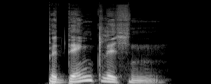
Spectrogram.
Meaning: inflection of bedenklich: 1. strong genitive masculine/neuter singular 2. weak/mixed genitive/dative all-gender singular 3. strong/weak/mixed accusative masculine singular 4. strong dative plural
- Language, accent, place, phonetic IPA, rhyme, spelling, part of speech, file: German, Germany, Berlin, [bəˈdɛŋklɪçn̩], -ɛŋklɪçn̩, bedenklichen, adjective, De-bedenklichen.ogg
